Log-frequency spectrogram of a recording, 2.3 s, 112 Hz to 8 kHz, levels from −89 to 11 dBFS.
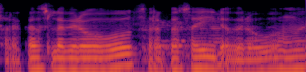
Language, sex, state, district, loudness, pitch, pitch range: Hindi, male, Uttar Pradesh, Budaun, -32 LUFS, 130 Hz, 130-135 Hz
